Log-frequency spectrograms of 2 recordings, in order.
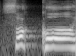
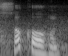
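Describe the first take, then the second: First: It is said in a frightened, urgent voice. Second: It is said in a calm, even voice. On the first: The speaker calls it right. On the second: The speaker calls it wrong.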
